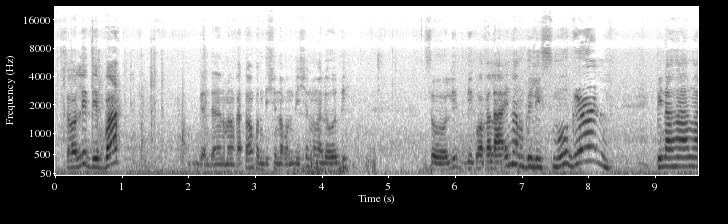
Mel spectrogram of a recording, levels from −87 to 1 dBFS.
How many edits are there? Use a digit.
0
